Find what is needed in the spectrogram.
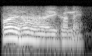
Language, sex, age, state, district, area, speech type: Assamese, male, 18-30, Assam, Sonitpur, rural, conversation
